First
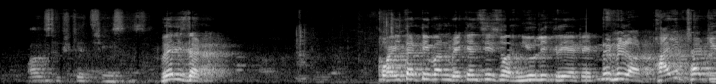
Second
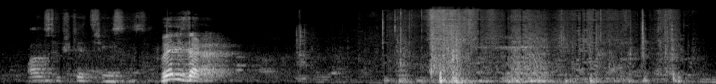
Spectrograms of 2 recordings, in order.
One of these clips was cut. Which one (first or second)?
first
